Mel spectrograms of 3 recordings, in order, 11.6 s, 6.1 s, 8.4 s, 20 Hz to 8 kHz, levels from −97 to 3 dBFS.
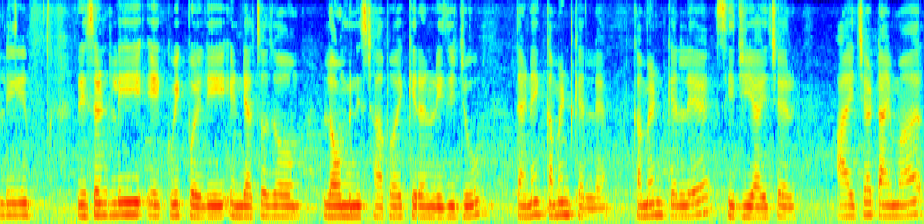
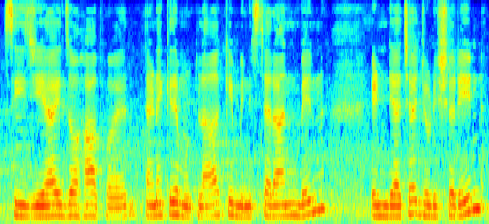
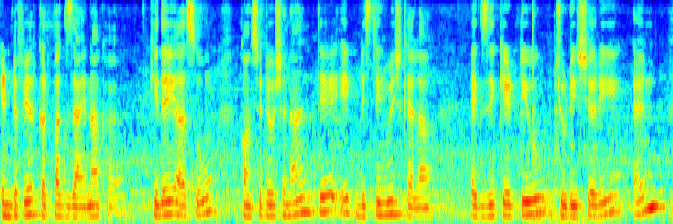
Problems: constant background noise, background conversations at intervals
